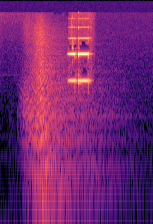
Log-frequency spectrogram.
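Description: An edited-in sound effect: a swelling whoosh, with a short high electronic beep about a second in.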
